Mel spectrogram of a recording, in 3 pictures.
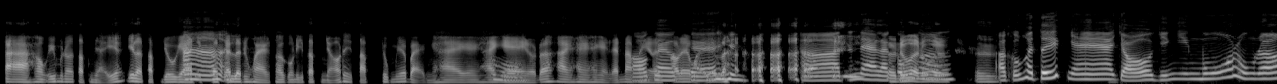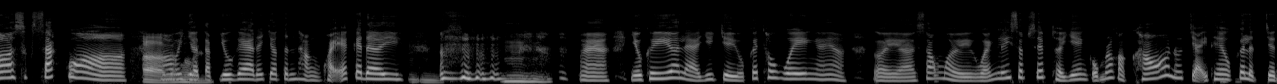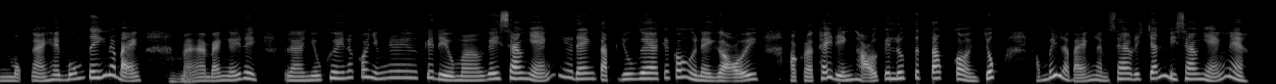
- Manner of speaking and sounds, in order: laughing while speaking: "À"; chuckle; laugh; other background noise; chuckle; tapping
- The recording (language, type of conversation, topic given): Vietnamese, podcast, Bạn quản lý thời gian như thế nào để duy trì thói quen?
